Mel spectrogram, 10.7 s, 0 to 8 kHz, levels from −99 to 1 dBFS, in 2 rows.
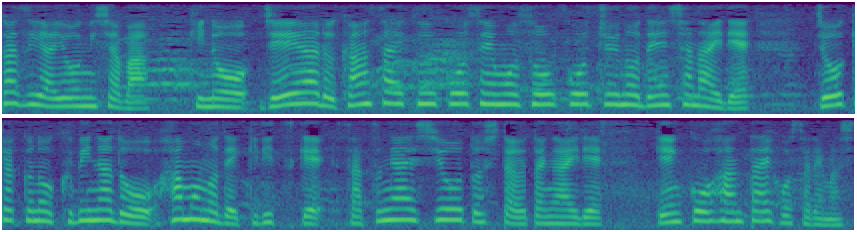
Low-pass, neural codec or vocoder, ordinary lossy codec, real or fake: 7.2 kHz; none; none; real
